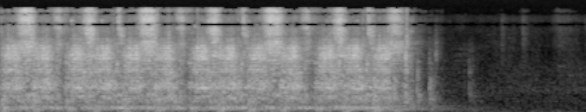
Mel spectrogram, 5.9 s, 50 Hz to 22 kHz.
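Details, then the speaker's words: 1950s Fordson Major diesel tractor, first start attempt in about 20 years, cold start button primed: slow, labored cranking at about four compression beats a second that dies away, as the battery is too flat to turn it over. "not got enough in the battery even with the cold start primed she's just not gone enough okay definitely not got enough"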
